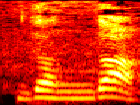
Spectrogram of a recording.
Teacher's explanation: यहाँ पर दूसरा अक्षर है ग और ग का पंचम अक्षर है अंग, इसलिए इसका उच्चारण है ग अंग गा, आधा अंग और ग और आ, गंगा। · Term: नासिक्य ध्वनि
